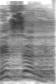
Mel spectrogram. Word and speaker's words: listen: In listen, LISTEN, so here T is silent.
